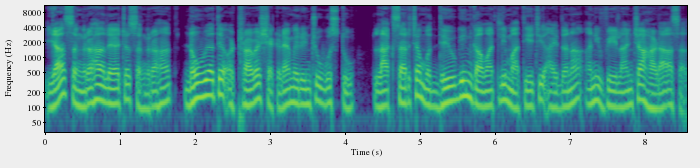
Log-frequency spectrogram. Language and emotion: Goan Konkani, neutral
